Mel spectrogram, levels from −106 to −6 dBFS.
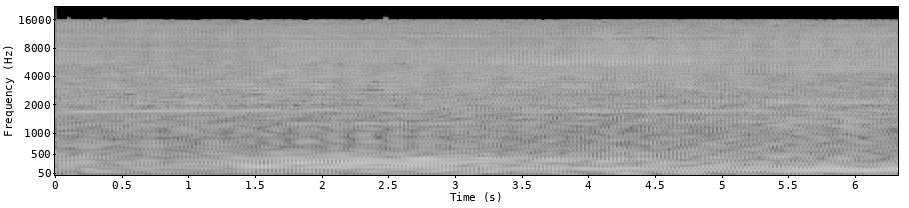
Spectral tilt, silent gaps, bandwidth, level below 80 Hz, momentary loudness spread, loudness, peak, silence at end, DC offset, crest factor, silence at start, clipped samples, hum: -1 dB/octave; none; 16 kHz; -46 dBFS; 1 LU; -18 LUFS; -2 dBFS; 0 s; under 0.1%; 20 dB; 0 s; under 0.1%; none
